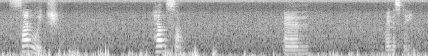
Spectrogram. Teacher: I'm not pronouncing D, but I'm just pronouncing it with the consonant N before it.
